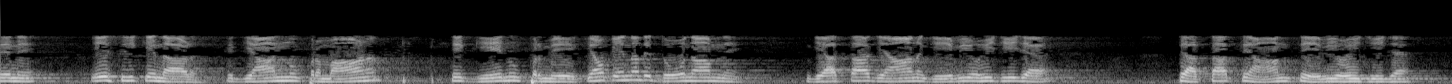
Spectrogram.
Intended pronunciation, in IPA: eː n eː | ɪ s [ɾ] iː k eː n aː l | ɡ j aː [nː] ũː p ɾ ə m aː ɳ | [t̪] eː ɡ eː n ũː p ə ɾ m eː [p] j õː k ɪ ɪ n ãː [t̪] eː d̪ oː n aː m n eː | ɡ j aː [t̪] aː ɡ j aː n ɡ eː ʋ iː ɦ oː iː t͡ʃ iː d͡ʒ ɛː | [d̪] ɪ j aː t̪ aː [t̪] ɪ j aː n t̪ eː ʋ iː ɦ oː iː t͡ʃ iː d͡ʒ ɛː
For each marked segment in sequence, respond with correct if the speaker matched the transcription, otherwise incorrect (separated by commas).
correct, correct, correct, incorrect, incorrect, correct, incorrect, correct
